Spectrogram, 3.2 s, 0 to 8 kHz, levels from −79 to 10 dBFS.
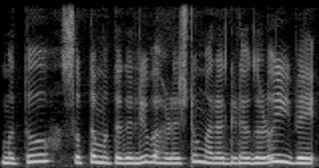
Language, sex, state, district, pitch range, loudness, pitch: Kannada, female, Karnataka, Bidar, 245-290 Hz, -15 LUFS, 255 Hz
